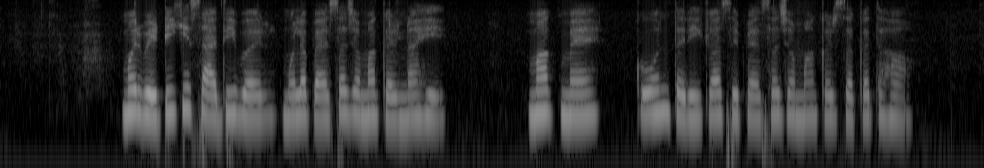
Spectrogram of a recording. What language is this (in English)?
Chhattisgarhi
